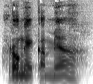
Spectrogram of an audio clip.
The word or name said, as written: roqe kamyañ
